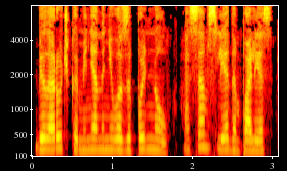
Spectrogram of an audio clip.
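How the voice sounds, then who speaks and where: A woman's voice: brisk, no echo, studio quality, close to an everyday voice. A woman doing a brash, tipsy young dwarf girl. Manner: high, loud, excitable, slurring.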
